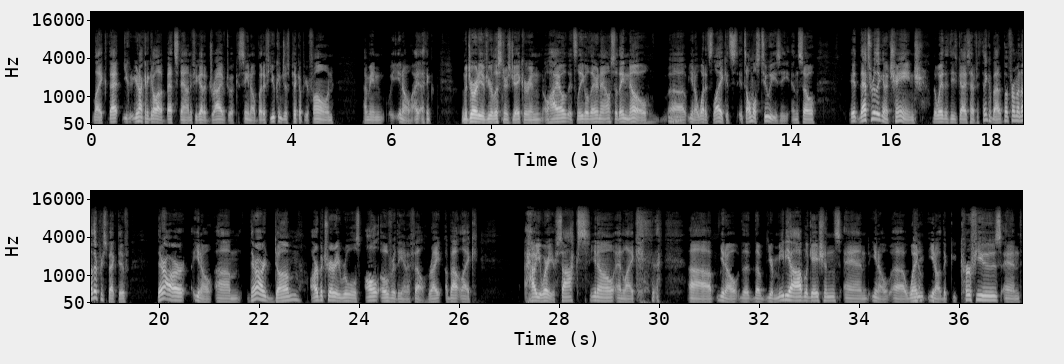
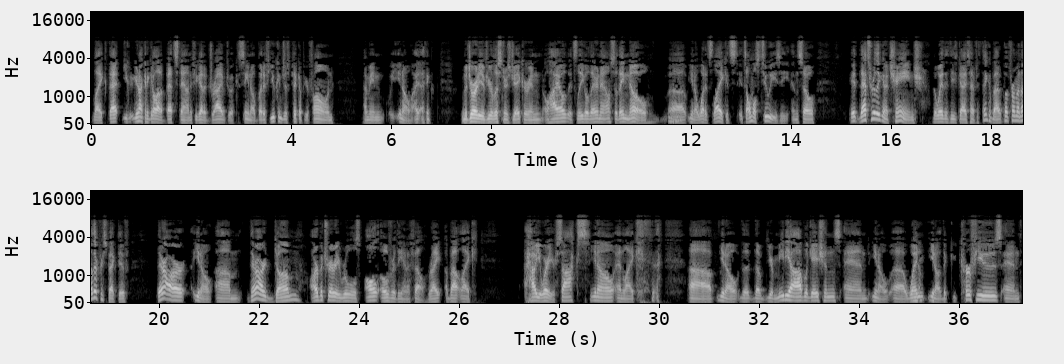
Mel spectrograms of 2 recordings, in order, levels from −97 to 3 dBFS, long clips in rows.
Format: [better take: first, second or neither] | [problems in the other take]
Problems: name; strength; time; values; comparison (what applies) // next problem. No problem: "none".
first | garbled, watery; badly; nothing above 7.5 kHz; slightly in the first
